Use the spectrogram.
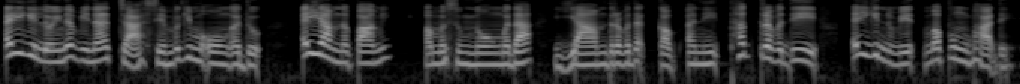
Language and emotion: Manipuri, happy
